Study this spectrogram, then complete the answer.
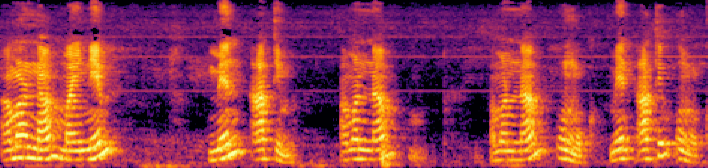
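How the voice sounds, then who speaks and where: A man whose first language is Bengali gives a casual spoken language lesson, repeating each word slowly and spelling it out. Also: sits high, lively intonation. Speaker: language teacher. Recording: echoey room.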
